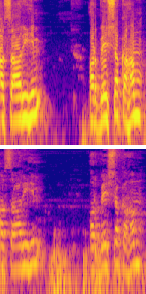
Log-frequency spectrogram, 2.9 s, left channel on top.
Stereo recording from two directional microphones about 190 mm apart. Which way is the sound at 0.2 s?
40° left (ahead or behind).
